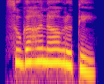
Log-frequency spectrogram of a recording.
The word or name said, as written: ಸುಗಹನಾವೃತಿ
